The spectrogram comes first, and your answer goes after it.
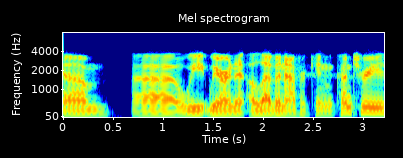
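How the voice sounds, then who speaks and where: This man talks at a medium pitch with an American accent. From United States. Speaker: fintech company representative. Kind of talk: webinar Q&A. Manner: hesitant, many fillers.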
